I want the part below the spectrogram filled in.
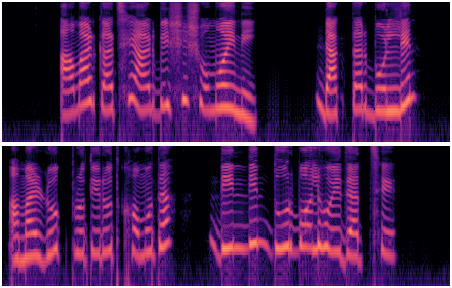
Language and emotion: Bengali, sad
